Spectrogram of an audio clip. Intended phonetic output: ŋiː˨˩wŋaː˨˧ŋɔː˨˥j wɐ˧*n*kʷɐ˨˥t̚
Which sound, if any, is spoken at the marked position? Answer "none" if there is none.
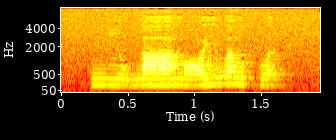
ŋ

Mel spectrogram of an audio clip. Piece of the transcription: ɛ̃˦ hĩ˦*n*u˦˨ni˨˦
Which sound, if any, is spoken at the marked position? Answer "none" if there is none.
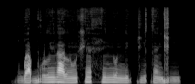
n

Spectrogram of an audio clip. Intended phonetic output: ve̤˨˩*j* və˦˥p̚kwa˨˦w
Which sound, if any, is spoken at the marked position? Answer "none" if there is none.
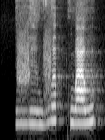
w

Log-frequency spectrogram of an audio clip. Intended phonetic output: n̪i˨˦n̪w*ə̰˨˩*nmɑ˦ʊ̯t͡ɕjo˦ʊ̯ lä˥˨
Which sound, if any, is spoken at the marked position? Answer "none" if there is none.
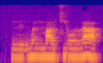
ə˦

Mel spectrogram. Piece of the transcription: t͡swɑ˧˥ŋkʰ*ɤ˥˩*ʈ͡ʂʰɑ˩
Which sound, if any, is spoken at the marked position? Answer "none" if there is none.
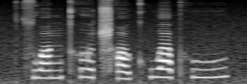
ɤ˥˩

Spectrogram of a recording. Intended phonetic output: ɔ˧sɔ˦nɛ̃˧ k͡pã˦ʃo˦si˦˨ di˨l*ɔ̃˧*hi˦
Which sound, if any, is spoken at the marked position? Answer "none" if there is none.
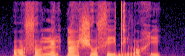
ɔ˧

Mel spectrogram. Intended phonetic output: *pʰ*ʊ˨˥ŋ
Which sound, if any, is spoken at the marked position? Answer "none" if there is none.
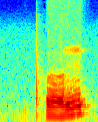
pʰ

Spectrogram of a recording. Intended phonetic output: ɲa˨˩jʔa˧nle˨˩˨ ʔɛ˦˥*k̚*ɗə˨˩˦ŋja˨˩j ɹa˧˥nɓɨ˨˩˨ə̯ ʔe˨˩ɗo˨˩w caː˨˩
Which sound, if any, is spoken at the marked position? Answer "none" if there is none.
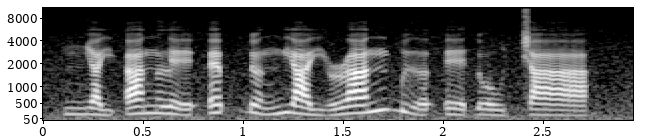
p̚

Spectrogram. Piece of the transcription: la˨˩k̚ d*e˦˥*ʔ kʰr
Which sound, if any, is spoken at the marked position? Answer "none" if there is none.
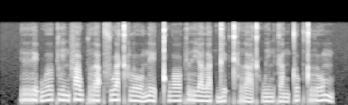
e˥˩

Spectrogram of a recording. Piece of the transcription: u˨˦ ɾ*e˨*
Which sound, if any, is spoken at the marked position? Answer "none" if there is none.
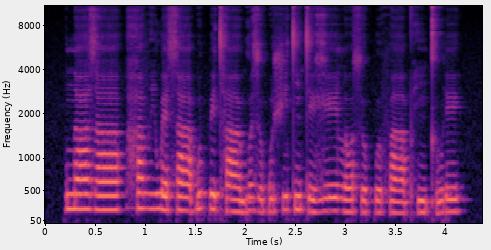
e˦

